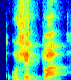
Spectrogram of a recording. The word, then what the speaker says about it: उषित्वा: लोकाित्वा शाश्वती शाश्वती देखिए उषित्वा पे जो त था उस पर हमको बल लगाना है। उषित्वा और शाश्वती शाश्वती देखिए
